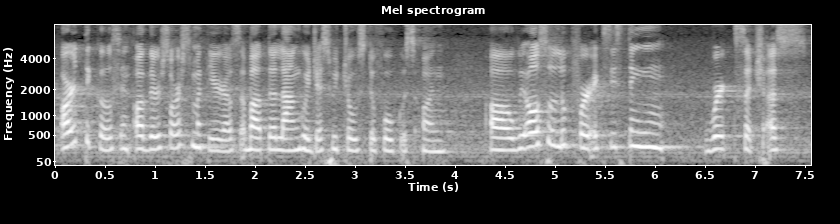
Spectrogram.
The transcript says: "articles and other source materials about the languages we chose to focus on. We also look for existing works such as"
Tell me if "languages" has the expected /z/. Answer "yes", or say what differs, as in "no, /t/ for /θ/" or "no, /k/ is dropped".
no, /s/ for /z/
